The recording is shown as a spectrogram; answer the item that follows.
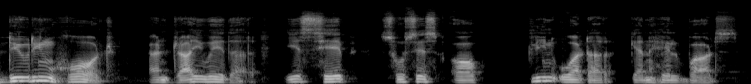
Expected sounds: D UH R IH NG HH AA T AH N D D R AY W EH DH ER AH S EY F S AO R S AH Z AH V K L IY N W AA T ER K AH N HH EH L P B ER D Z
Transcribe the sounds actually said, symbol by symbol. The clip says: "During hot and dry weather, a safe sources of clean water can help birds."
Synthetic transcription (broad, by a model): D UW R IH NG HH AA T AH N D D R AY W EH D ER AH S EY P S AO R S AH S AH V K L IY N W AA T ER K AH N HH EH L P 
